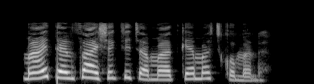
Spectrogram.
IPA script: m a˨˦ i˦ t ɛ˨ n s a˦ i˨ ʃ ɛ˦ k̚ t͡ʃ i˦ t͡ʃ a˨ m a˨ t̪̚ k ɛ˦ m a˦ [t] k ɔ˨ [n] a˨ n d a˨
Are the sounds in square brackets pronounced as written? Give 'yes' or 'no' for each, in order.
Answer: no, no

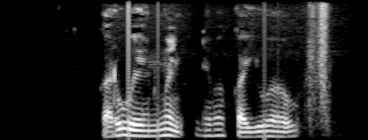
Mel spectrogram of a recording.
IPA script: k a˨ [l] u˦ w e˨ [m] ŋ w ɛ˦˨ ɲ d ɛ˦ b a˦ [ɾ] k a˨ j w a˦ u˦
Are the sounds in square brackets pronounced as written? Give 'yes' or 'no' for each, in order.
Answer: no, no, no

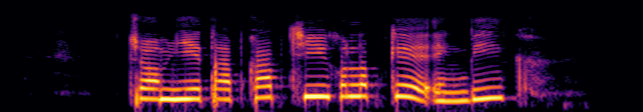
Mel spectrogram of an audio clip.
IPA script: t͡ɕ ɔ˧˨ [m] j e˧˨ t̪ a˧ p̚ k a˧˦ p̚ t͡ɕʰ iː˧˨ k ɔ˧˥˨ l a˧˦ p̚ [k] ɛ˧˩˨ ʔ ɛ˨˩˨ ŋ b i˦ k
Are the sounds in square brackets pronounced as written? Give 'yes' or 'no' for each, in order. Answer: yes, yes

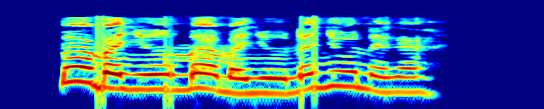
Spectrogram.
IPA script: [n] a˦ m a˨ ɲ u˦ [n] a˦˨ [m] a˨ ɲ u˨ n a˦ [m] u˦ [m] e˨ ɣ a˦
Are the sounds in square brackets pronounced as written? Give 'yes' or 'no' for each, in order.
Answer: no, no, yes, no, no

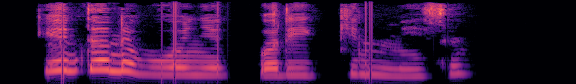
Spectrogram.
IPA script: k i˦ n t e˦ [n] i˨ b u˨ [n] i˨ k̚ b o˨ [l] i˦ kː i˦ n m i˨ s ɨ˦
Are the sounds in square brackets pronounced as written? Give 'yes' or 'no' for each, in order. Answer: yes, no, no

